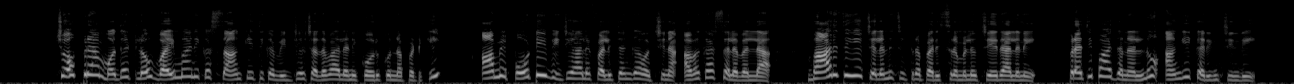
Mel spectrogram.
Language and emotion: Telugu, neutral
